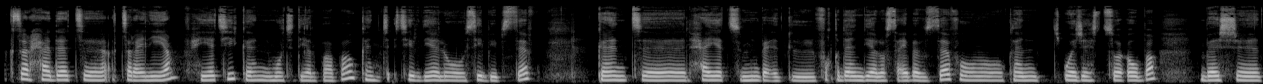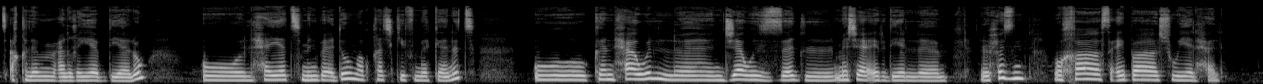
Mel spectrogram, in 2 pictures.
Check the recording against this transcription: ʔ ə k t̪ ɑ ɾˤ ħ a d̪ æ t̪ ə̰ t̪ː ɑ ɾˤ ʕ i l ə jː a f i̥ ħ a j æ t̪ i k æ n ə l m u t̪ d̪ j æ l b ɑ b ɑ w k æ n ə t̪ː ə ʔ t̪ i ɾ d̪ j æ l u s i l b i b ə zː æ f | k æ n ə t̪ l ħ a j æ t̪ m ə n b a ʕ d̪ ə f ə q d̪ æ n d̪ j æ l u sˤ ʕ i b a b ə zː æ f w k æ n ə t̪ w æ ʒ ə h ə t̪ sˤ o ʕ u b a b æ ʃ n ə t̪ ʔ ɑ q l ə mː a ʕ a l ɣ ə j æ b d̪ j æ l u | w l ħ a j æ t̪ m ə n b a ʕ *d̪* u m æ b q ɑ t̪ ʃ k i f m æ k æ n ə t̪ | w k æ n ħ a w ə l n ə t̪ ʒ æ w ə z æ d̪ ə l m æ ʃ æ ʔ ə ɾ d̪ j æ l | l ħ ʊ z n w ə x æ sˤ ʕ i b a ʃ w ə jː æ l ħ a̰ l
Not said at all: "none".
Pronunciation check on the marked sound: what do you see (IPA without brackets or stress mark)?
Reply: d̪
